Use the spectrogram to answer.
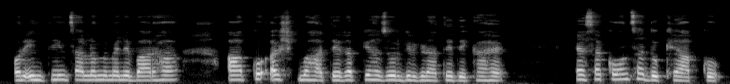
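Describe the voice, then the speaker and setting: A woman's voice: mid-range voice, dark tone, lightly acted. A woman reading the lines of a loving young wife in an earnest, emotional way.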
